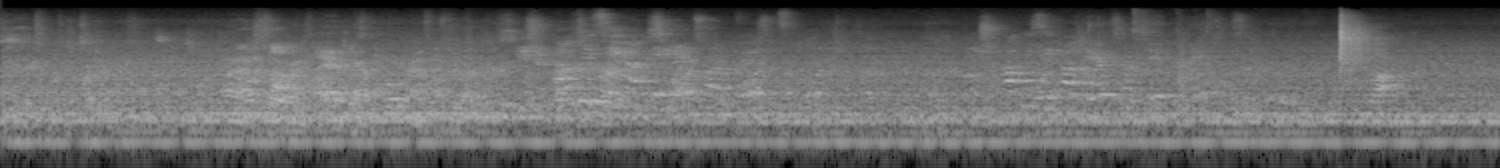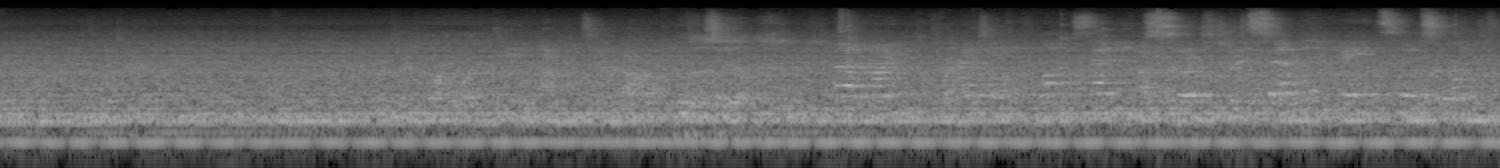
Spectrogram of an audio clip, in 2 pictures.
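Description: Adults talk quietly in the background of an indoor room.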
